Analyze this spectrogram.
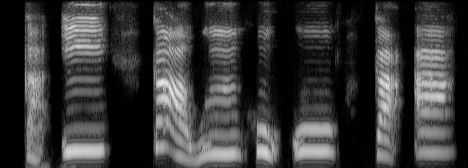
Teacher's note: el puso es una consonante glotal intervocálica. ¿Qué quiere decir eso? Que va entre vocales y produce una interrupción entre ellas.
